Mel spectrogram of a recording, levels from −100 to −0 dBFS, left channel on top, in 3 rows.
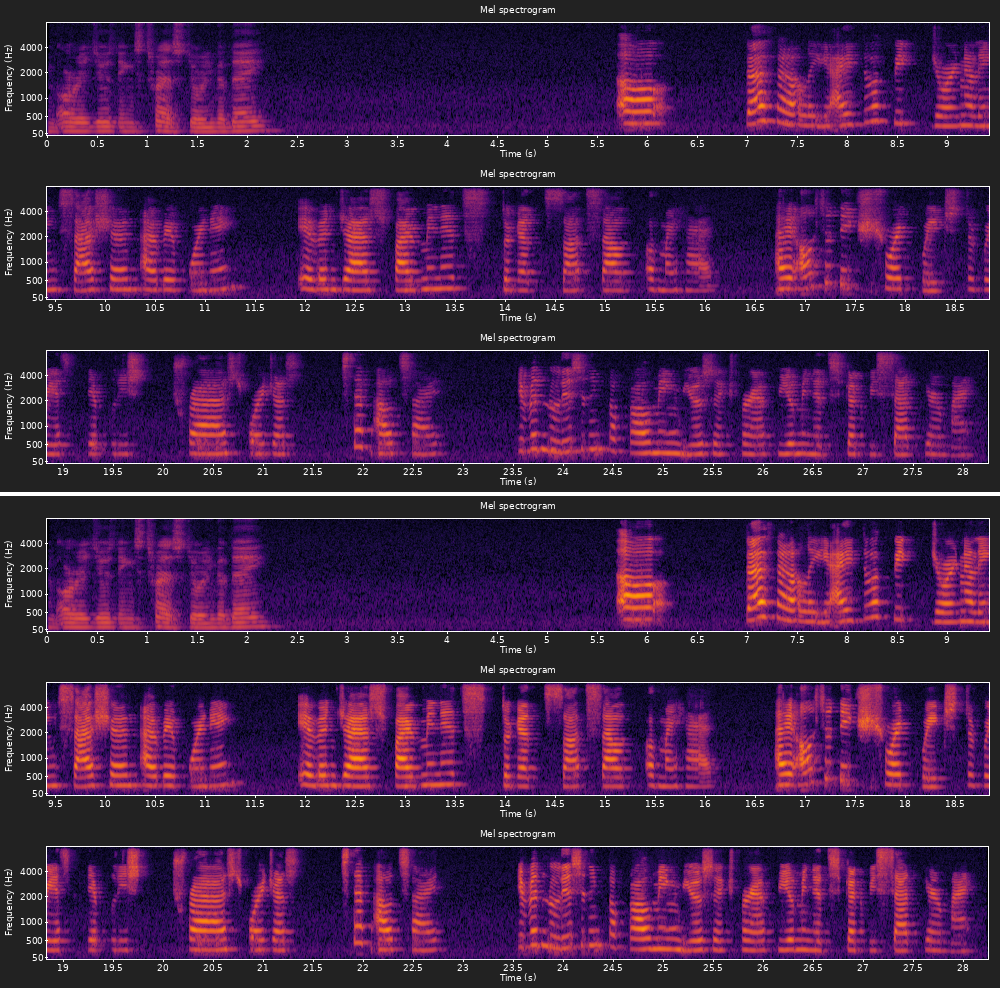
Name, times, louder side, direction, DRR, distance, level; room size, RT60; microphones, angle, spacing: voice 1, 0.0-2.2, right 1 dB, 5° right, 2.5 m, -45 dB
voice 2, 5.7-6.2 7.0-8.6 8.8-11.2 11.9-16.1 16.7-19.0 19.2-19.8 20.1-21.3 21.9-22.7 23.5-28.1, right 6 dB, 90° right, 1.6 m, -35 dB
13.0 x 8.1 x 5.2 m
head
